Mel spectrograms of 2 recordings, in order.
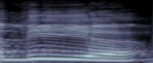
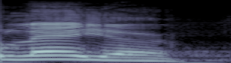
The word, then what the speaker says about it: Lia: E naquele momento entra em cena a irmã mais velha, chamava Lia ou Leia, tanto faz a pronúncia, todos os dois são válidos.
